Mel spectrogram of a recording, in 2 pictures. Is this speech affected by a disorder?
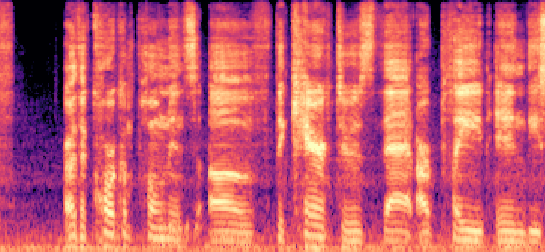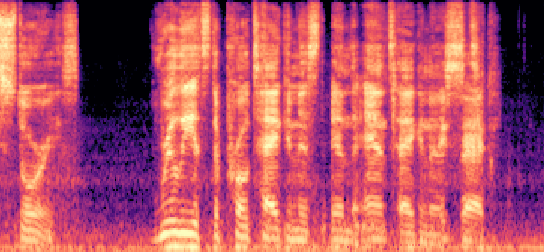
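No.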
